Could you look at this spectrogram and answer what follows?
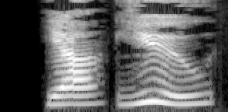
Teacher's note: the first syllable is lower in pitch than the second · the ya syllable is not necessarily technically low as you might guess. In fact, it is only mid-low. Similarly, the second syllable, U, is only mid-high. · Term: normal rising pitch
